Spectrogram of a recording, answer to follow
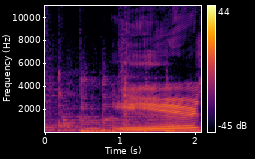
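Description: Upbeat show-intro music. About a second in, a cow's moo sound effect comes in over it, rising steadily in pitch.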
